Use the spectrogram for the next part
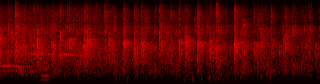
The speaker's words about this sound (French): Moi, ce que j'ai juste envie, c'est qu'on rende gloire à Dieu qui a répondu à leur prière, qu'on puisse applaudir le Seigneur. Il est tellement bon. Gloire à Dieu.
